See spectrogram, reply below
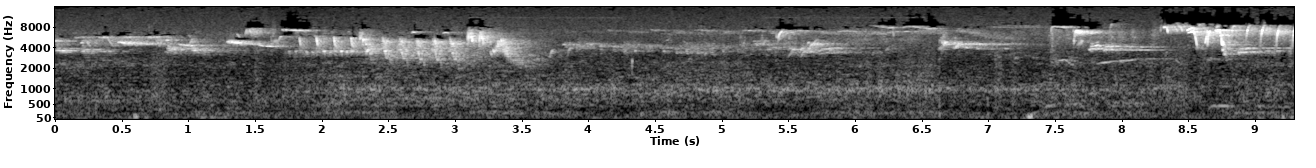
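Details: Male wood warbler singing at Dove Stone RSPB near Oldham, Greater Manchester, 11 May 2021. Several high, quick, rattling phrases sound against steady low background noise, with thin high notes near the end.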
